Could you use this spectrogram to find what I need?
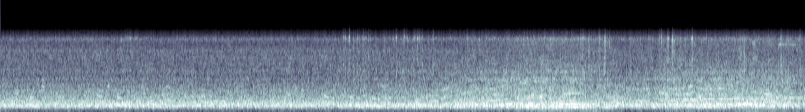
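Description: A car engine hums from inside a moving vehicle.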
